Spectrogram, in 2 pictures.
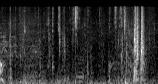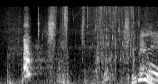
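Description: A hooked gafftopsail catfish thrashing at the water surface as it is reeled in, making a few short, sharp splashes, with a shout of "Ah!" partway through.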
